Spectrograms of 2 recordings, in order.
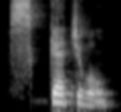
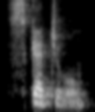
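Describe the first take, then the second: First: The word begins with an 'sk' sound. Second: The same.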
